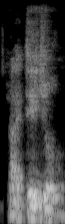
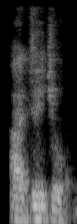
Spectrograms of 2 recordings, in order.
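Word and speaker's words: Adejokun: My last name is spelled Adejoku. Adejoko. J-O-K. Ade, as in John, O-K-U-N. Pronounced as Roman alphabets. Adejoko.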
